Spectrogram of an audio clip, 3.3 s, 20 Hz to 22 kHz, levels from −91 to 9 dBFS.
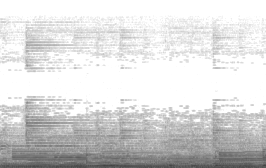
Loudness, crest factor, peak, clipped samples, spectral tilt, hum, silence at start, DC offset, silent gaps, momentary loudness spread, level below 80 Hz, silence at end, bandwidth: -24 LUFS; 12 dB; -10 dBFS; under 0.1%; -7 dB/octave; none; 0 s; under 0.1%; none; 2 LU; -46 dBFS; 0 s; 18 kHz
